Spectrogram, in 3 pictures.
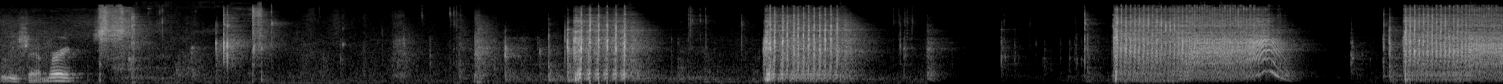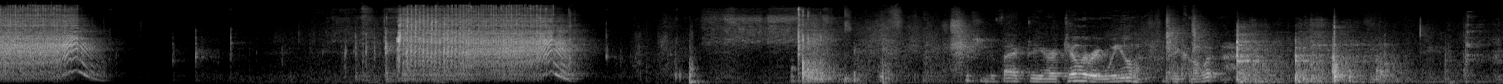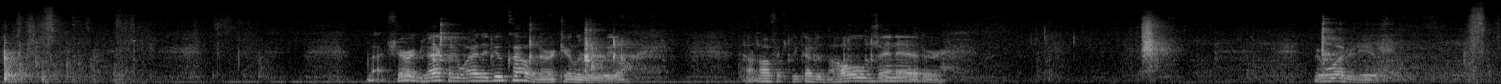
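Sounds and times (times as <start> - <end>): impact wrench hammering: 27.3 - 29.2.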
